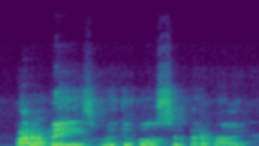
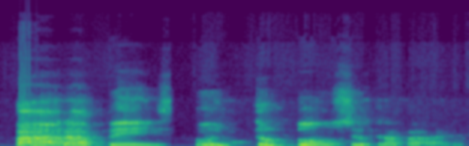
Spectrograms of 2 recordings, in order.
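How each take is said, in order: First: It is said coldly, without emotion. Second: It is said sarcastically, meaning the opposite.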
